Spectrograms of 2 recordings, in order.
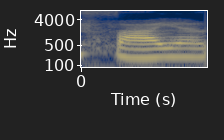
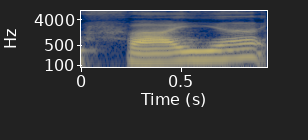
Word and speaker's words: Fyah: é uma delas e o Faia então com essa pronúncia é F ah né o Faia tem uma pronúncia inglês de de influência da língua inglesa né do Caribe deve ser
